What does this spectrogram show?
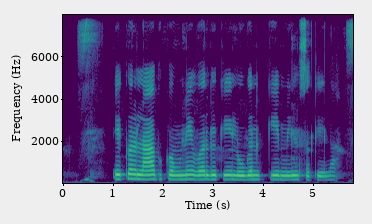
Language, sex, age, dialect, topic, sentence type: Bhojpuri, female, 25-30, Western, banking, question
